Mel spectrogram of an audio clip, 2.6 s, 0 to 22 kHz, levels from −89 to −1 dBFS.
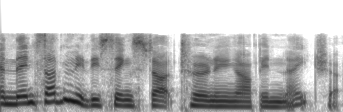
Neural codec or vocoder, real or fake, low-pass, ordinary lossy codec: none; real; 7.2 kHz; MP3, 48 kbps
